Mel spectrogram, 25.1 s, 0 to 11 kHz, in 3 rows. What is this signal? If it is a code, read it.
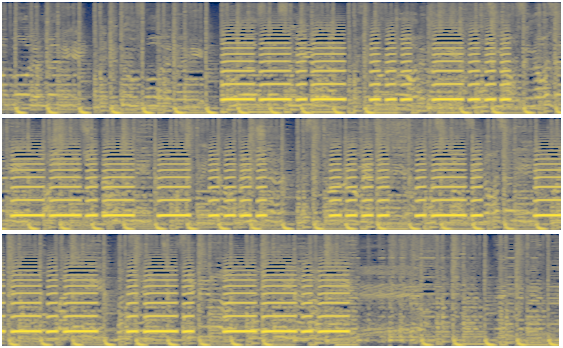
Morse code, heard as a horn, hand-sent with a straight key, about 10 wpm. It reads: QSB QTH HR QRQ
